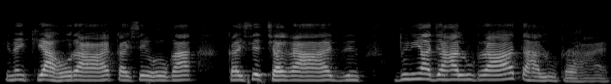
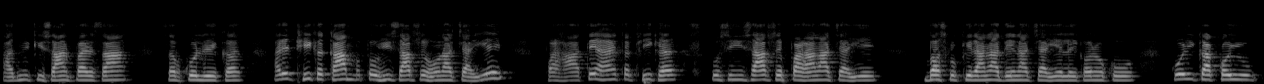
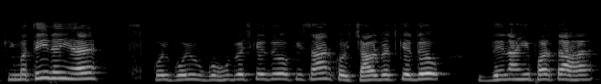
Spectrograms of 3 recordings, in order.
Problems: none marked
